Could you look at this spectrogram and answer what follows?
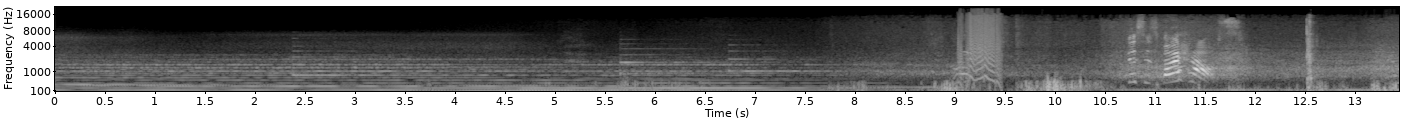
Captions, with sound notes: (scratched record) - This is my house!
